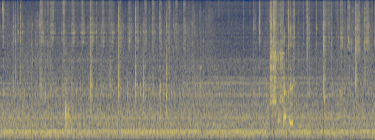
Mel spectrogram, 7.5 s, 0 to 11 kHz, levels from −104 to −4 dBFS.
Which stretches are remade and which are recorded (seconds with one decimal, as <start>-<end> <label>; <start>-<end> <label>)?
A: 0.0-0.8 recorded; 0.8-2.3 remade; 2.3-4.3 recorded; 4.3-6.9 remade; 6.9-7.5 recorded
